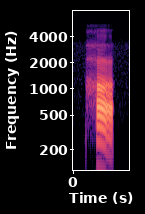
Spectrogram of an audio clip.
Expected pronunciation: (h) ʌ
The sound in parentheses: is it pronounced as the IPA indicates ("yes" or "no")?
yes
